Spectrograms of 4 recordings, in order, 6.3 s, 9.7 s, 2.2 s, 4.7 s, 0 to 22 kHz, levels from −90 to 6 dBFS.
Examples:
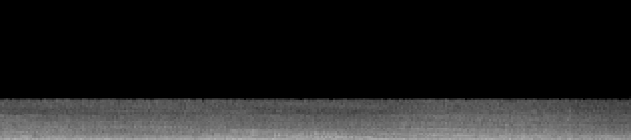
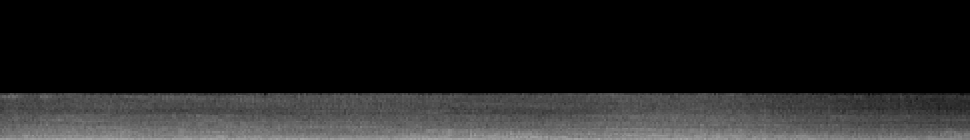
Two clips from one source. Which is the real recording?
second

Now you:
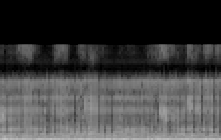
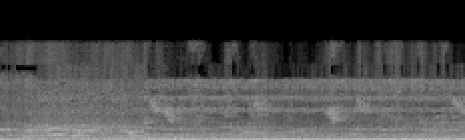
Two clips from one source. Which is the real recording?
second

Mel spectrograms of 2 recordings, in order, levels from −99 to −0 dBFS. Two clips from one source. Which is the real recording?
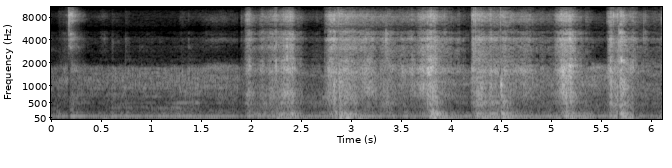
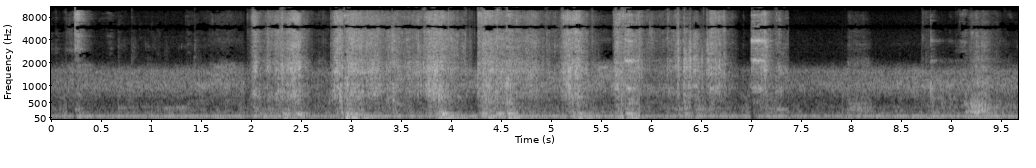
second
